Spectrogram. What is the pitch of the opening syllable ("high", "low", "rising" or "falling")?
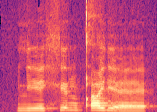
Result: low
